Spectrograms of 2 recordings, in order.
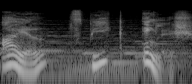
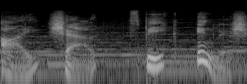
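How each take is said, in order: First: Said fluently, with the first two words contracted. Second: Said fluently, the words run together.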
